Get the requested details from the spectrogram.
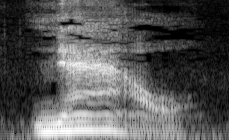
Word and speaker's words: now: 所以这个时候啊，他在上海， she is in Shanghai now，句尾的这个 now， N-O-W 念是 now Now，先念啊，那个双元音啊，再念个 ow ow，不要念成 ow， ow 的时候嘴巴就没有全开，你会念成 now， now 就不对了。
